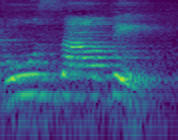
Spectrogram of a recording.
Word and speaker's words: vous avez: This is also here again S is followed by a vowel, so it will pronounce as vous avez.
